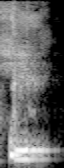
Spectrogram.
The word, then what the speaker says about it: sheep: sheep on a ship. Okay. This pronunciation problem is the long E sound in sheep and the short I sound in ship. Eh.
